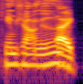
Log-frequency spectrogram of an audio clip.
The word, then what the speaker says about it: Kim Jong-un: Kim Jong, the North Korean leader. Am I saying his name right? I always have an issue with his name. – Yeah, I think you got it right. Kim Jong-un.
